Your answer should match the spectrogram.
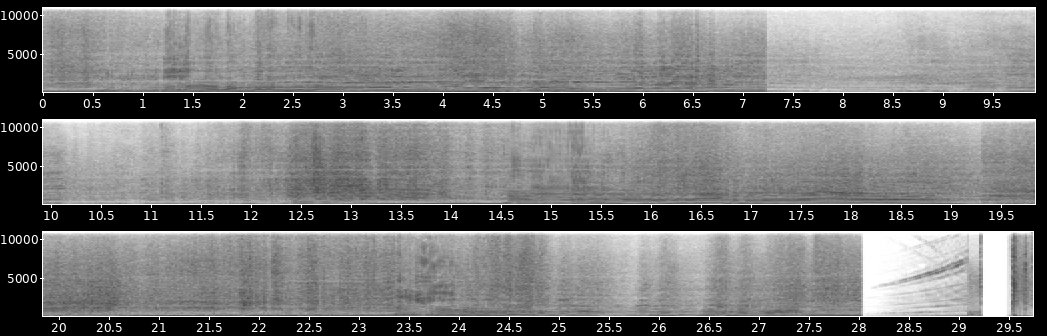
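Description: Renault Clio II rally car's engine revving hard at full throttle, its pitch climbing and falling back with each gear change. About seven seconds in the sound cuts to a second pass, which starts quieter and grows loud as the car comes by.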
